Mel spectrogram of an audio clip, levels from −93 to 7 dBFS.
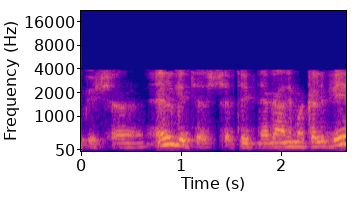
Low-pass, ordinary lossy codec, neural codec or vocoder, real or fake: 7.2 kHz; AAC, 16 kbps; none; real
